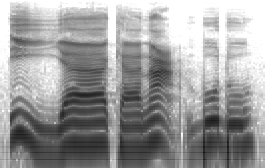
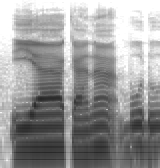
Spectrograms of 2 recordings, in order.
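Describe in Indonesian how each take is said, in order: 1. Bunyi y-nya bertasydid dan ditekan. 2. Bunyi y-nya tunggal dan tidak ditekan. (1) "Ya-nya bertasydid, ingat, ditekan" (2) "jadi nggak ditekan, maka artinya bisa bisa salah"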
